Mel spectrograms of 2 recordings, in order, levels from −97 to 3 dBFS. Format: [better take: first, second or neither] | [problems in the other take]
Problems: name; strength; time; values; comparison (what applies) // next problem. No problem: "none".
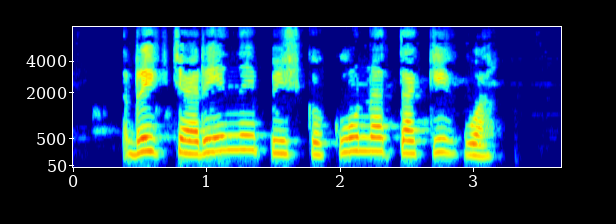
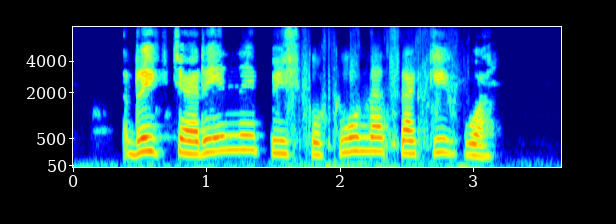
first | noise reduction (neural diffusion model UNIVERSE++)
